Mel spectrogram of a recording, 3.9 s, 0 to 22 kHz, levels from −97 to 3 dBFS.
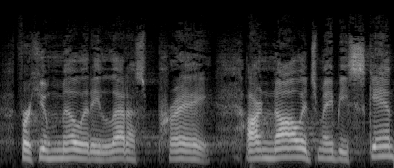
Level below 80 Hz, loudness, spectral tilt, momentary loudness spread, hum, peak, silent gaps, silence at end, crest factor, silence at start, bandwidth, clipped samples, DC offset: -84 dBFS; -33 LUFS; -4 dB/octave; 11 LU; none; -14 dBFS; none; 0 s; 18 dB; 0.2 s; 14 kHz; under 0.1%; under 0.1%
